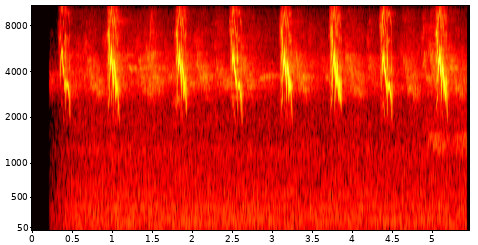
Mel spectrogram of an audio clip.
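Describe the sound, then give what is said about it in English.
House sparrows, a non-native invasive species using nest boxes in a field habitat, give eight sharp, bright chirps at a steady, fairly even pace. Each call stands clear and alone against a quiet background. “Sometimes these nest boxes are used by non-native and invasive species like house sparrows. They sound like this.”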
